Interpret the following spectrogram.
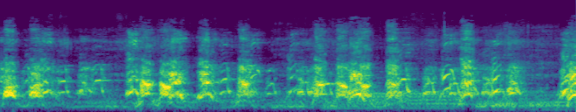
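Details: Staffordshire Terriers yapping steadily, a string of high, clipped barks and yips roughly every half second, with no other sounds.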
